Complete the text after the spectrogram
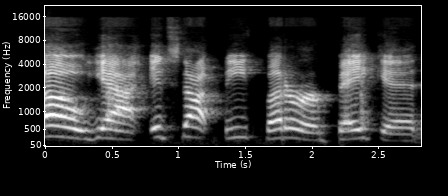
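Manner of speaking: mock snarky, snide tone. Retelling what the nutritionist said when the speaker declined a trail bar, mock-snarky tone. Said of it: "she said in a snarky tone".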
